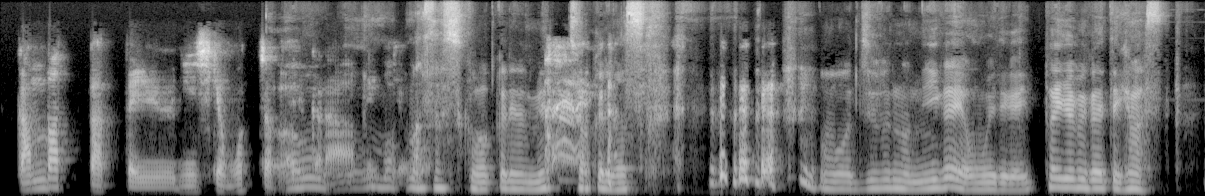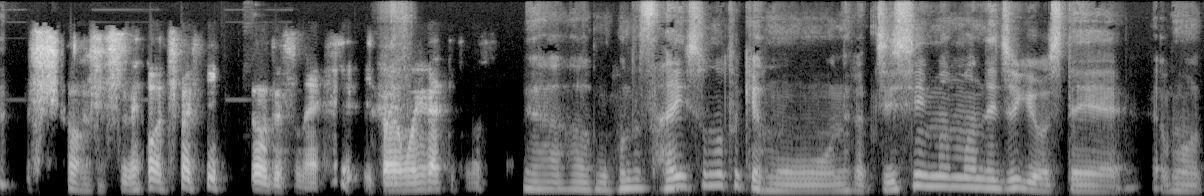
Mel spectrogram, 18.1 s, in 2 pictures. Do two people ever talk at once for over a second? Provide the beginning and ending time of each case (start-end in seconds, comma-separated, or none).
2.0-3.2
